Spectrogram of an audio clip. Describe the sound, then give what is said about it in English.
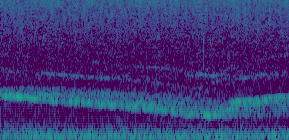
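An emergency vehicle siren wails steadily, its pitch sliding slowly down then rising again, over a dense rumble of city street traffic in New York City. No one speaks. “Now I'm just listening to the siren.”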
